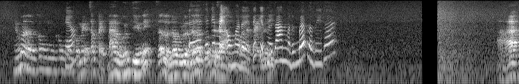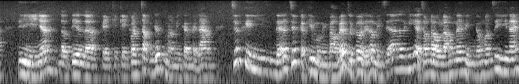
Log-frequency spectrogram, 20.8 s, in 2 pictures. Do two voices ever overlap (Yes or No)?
Yes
